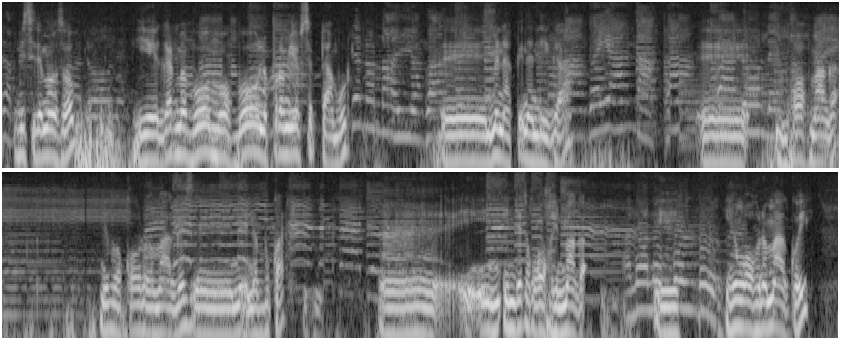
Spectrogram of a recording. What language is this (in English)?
Serer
